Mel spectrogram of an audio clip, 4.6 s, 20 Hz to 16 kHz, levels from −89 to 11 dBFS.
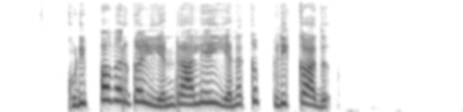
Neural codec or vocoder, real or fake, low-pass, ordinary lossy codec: vocoder, 44.1 kHz, 128 mel bands every 256 samples, BigVGAN v2; fake; 14.4 kHz; MP3, 64 kbps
